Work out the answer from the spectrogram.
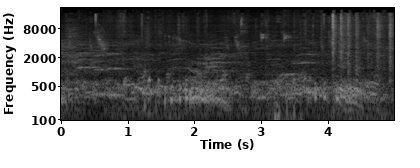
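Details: Male pigeon giving low, throaty coos that swell and fade across the stretch, with brief faint clicks and chirps.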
